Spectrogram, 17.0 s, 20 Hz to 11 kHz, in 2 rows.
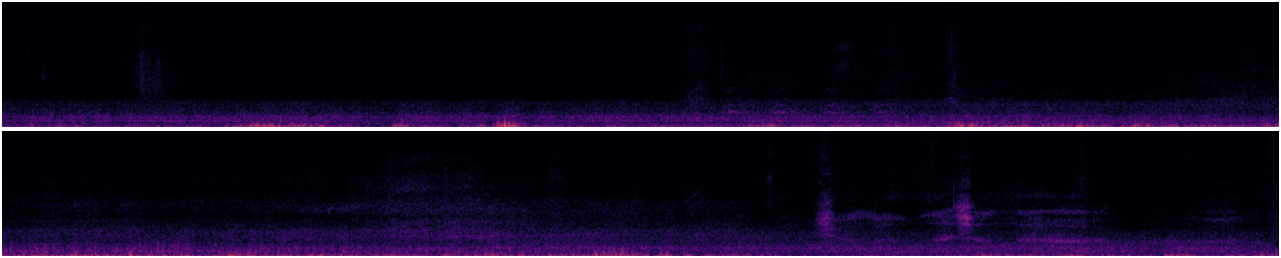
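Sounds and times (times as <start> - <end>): wind rumbling on microphone: 0.0 - 17.0
crow cawing faintly: 4.6 - 6.1.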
